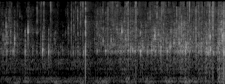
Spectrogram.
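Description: Butter and oil heating in a pan for sarson ka saag, giving a steady, bright sizzle and crackle close up that grows slightly louder, with no talking.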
